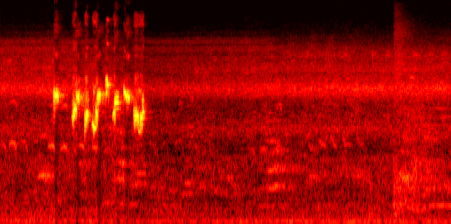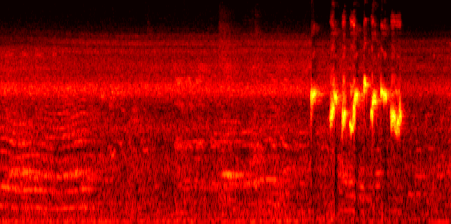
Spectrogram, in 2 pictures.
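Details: Red-whiskered bulbul from Daklak, trained for singing, gives a fast whistled phrase of several chirpy notes, then a long gap with soft, low warbling in the background, before a second similar bright phrase.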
